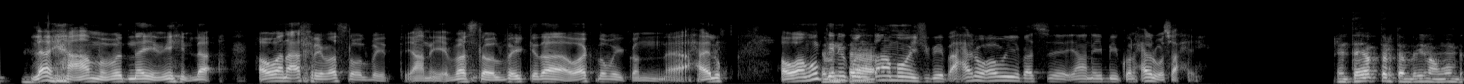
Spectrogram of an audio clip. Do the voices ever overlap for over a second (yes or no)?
no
